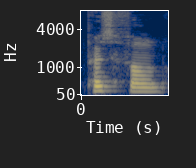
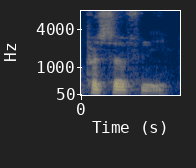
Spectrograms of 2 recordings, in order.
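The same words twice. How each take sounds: First: Persephone ending like "phone"; mispronunciation. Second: Persephone ending in "fuh-nee"; alternative pronunciation. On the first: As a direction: say Persephone as PER-suh-fone, three syllables. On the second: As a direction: say Persephone as per-SEF-uh-nee, four syllables. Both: Shown as a demonstration. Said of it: "I believe that's how you".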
